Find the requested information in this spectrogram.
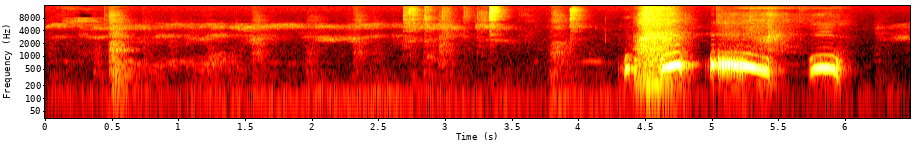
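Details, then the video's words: Female spotted dove giving a nest call to excite males: after a few soft clicks and quiet rustling, a brief phrase of three low coos follows, the middle one long and falling, the last short. "Tiếng Cu MÁI GÁY GỌI. Kêu ổ kích trống căng lửa, tiếng cu đất mái"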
